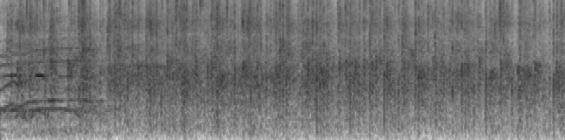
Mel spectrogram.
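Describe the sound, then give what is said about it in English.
Audience applause for musicians: dense, steady clapping from many hands that holds loud and even throughout. “Make some noise for the wonderful musicians.”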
